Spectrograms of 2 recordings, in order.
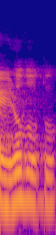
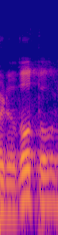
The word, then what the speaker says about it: Heródoto: periodista polaco donde recordaba heródoto que era o herodoto no depende de como lo pronunciemos el drulo oano que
